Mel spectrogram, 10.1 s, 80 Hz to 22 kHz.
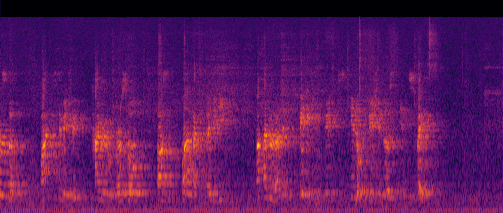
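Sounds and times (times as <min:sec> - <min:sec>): man's voice over video call: 0:00.0 - 0:08.8
steady low hum: 0:00.0 - 0:10.0.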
